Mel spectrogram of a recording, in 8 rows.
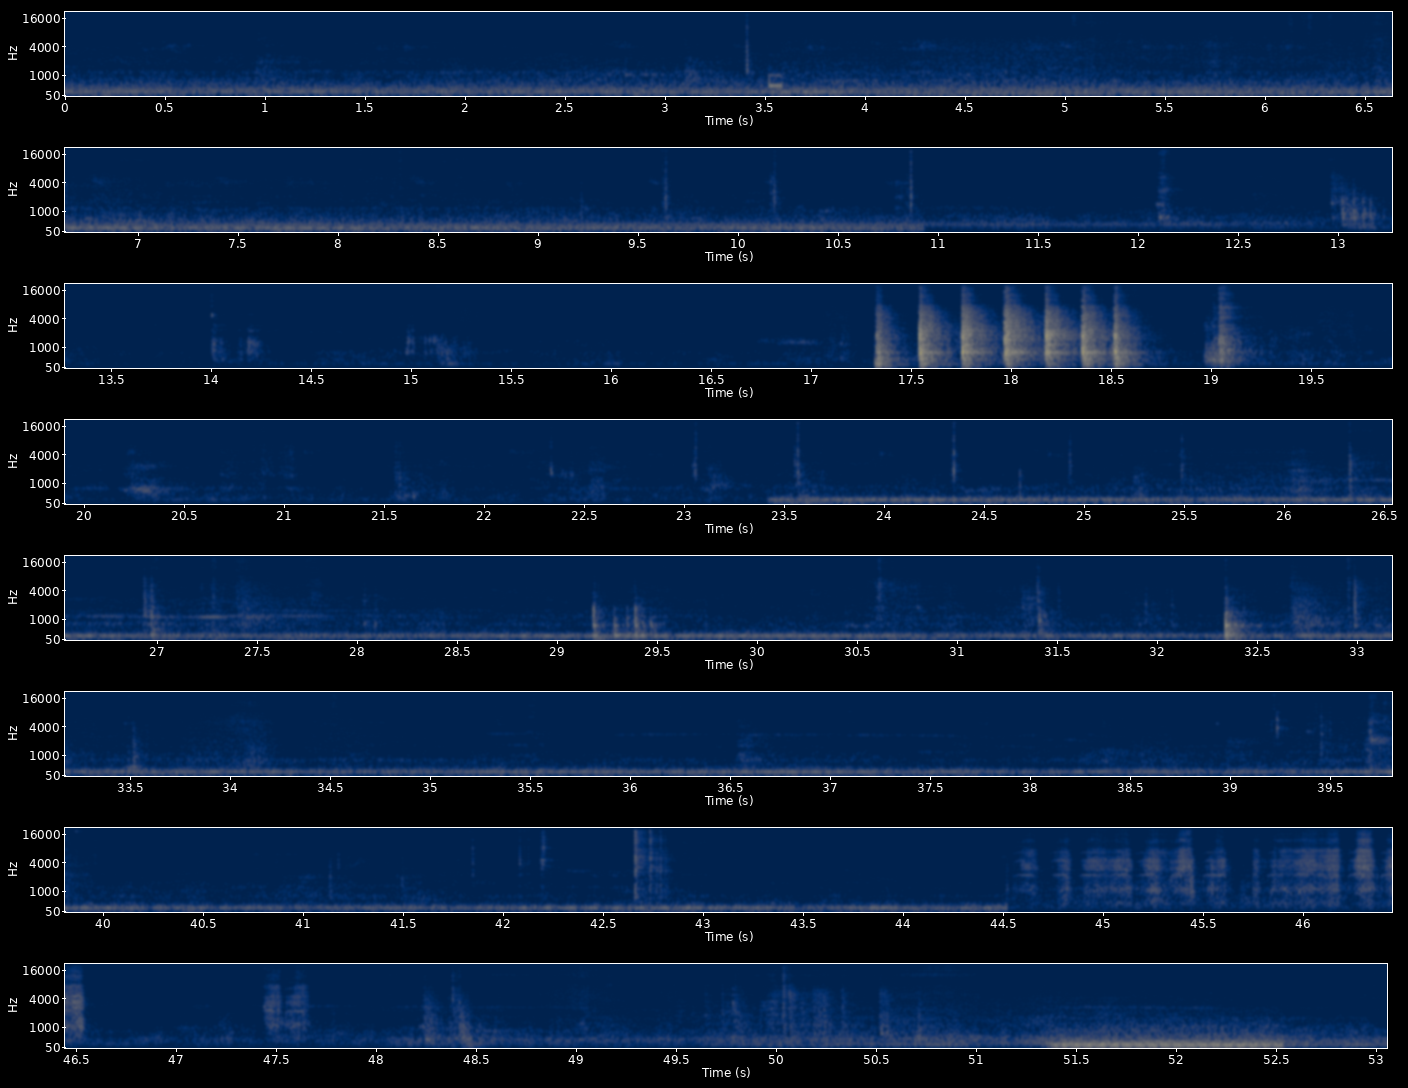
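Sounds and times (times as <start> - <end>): low steady hum: 0.0 - 11.6, 23.4 - 44.6, 51.4 - 53.0
rubbing and scraping small parts: 44.5 - 46.6, 47.4 - 48.3.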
